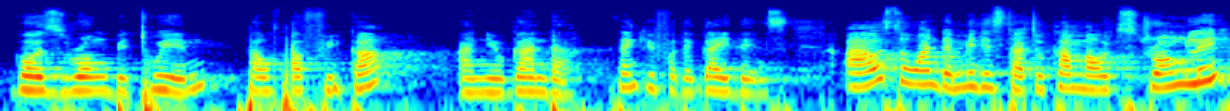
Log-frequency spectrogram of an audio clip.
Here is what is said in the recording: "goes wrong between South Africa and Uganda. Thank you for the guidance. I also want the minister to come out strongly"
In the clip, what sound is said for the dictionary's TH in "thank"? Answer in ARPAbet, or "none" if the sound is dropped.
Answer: TH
